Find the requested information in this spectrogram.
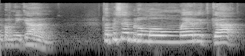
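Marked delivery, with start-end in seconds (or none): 1.2-3.1 lightly voiced young objector, higher pitch; a higher, louder protest to an older brother; young person objecting. Teen objects to mentor about getting married, lightly mock protest.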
